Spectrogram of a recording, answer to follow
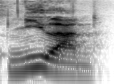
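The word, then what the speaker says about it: Nyland: By the way, Nand is pronounced closer to Nan, not Nland.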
